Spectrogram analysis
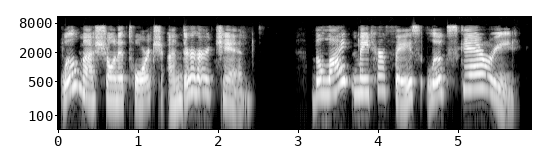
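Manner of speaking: ordinary delivery, nothing marked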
